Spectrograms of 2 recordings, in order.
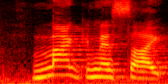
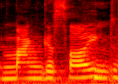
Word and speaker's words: magnesite: You are getting wonderful orange magnesite. Now this, do you know what? Magnesite, it's been spelt wrong on my thing and I nearly said mangasite, which is what it spelled like.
